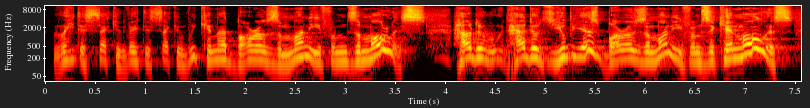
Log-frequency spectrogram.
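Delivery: high-pitched mock Swiss accent; imitated Swiss accent. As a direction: protest in a thick put-on Swiss accent. Acts out a foreign banker objecting.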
